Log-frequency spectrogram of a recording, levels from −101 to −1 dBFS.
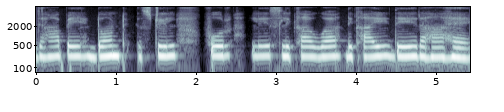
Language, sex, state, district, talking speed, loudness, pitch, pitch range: Hindi, female, Jharkhand, Deoghar, 135 wpm, -13 LUFS, 230 Hz, 225-240 Hz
